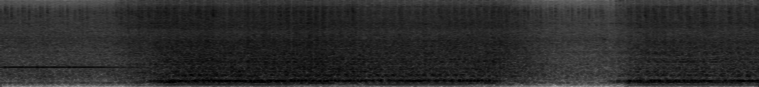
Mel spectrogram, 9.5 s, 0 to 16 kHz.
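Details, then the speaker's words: Chevrolet Silverado V8 with code P0300 random misfire, misfiring cylinders on passenger side; engine labours roughly and unevenly through two bursts of load against the brakes: misfire under load. "okay you can hear that it is really a dog something else but I do want to observe"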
